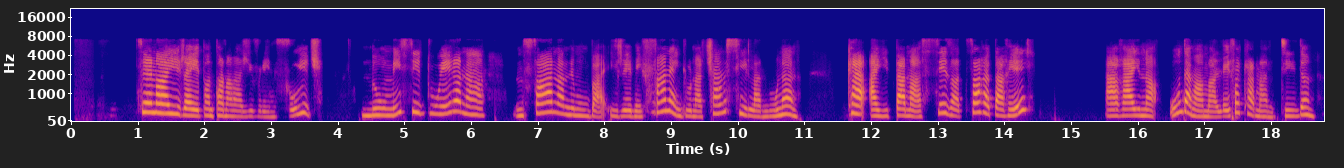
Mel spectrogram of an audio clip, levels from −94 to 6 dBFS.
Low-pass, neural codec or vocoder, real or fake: 7.2 kHz; codec, 16 kHz, 2 kbps, X-Codec, HuBERT features, trained on general audio; fake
